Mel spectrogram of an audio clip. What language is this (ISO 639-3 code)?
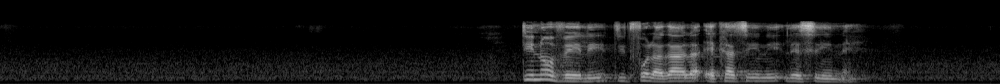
ssw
